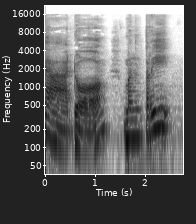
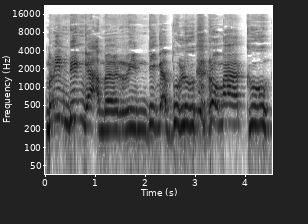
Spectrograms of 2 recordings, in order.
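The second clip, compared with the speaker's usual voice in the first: higher, slow, hammed-up awe; mock dramatic thrill; 10 semitones higher, slower than usual. Host asking co-host, hammed-up high awestruck drawl. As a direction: stretch it out like a melodrama.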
